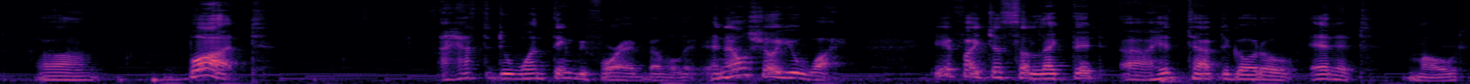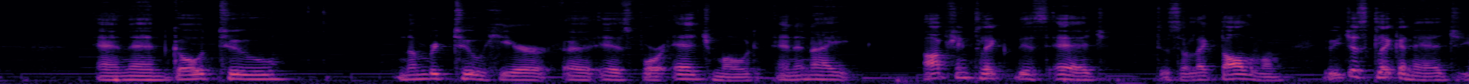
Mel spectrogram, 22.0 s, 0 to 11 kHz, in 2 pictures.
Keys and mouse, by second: 8.8 Tab, 13.4 click, 18.2 alt+click, 21.1 click.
